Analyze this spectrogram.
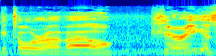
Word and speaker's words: Kure: We're going to take a tour of uh oh, Curi is how it's pronounced. Um it's not Cure.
